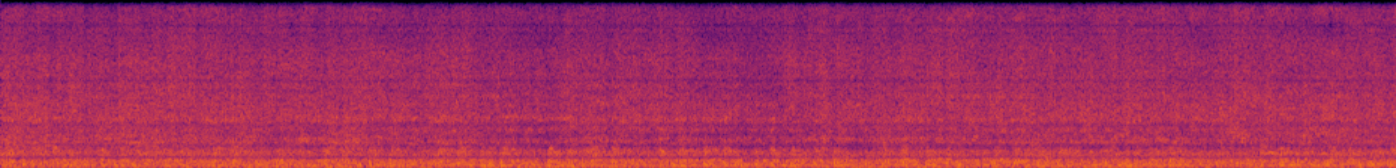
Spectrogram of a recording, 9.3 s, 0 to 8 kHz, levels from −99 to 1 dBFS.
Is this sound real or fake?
fake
